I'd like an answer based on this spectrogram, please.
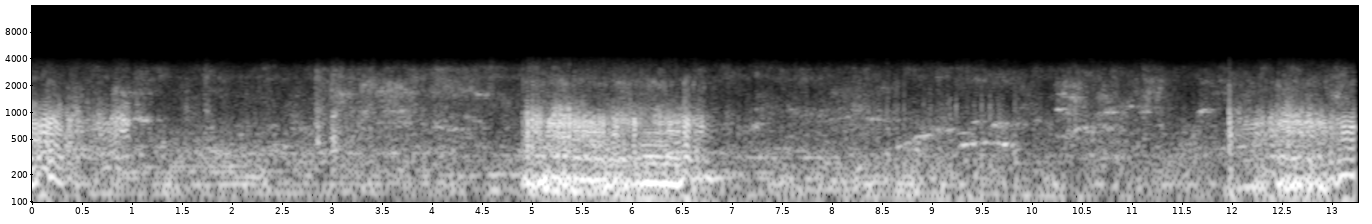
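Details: Shih Tzu. A Shih Tzu snores in its sleep, each breath a low, rattling rumble with some much louder and longer than the rest. Faint murmuring, like distant voices, sits underneath.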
